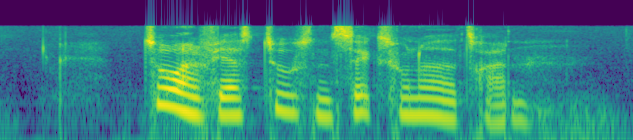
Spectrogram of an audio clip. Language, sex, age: Danish, female, 23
